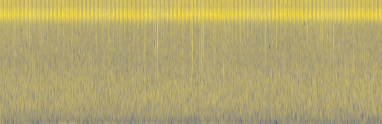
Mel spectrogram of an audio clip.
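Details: At night by a river, crickets keep up a steady, high, shimmering trill over a crackling campfire and rushing water.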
